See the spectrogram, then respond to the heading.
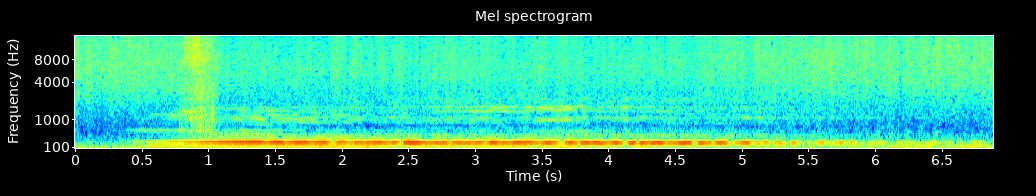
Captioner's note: very close by groan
